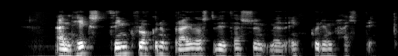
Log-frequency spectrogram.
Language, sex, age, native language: Icelandic, male, 20-29, Icelandic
